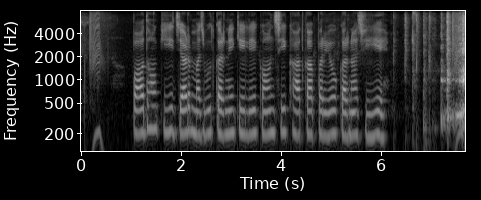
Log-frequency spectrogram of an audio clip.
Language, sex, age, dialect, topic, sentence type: Hindi, female, 25-30, Garhwali, agriculture, question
